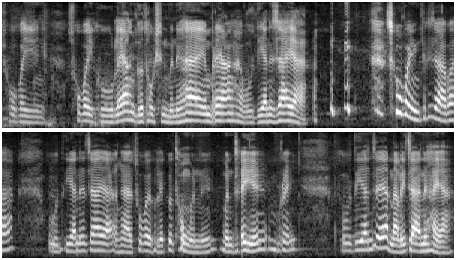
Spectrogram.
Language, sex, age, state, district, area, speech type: Bodo, female, 60+, Assam, Udalguri, rural, spontaneous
